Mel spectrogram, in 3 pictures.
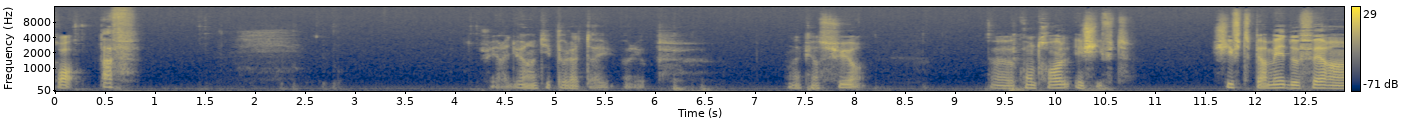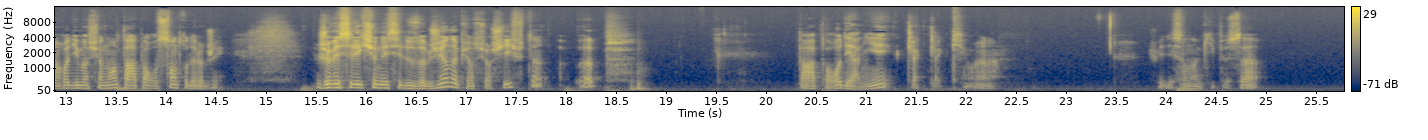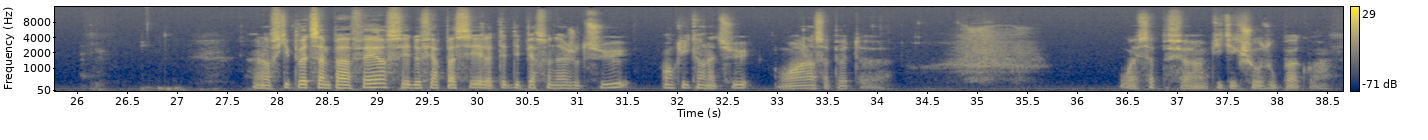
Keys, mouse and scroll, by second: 0.2 shift+click, 1.4 click, 2.2 click, 2.7 click, 4.1 click, 5.4-13.6 shift+drag, 15.4 shift+click, 16.6 click, 17.7 click, 18.1 shift+click, 19.6 click, 20.5 click, 21.2 click, 21.5 click, 24.1-26.3 ctrl+drag, 26.8 KP_Subtract, 28.2 click, 28.7 click, 32.2 click, 33.9 click, 36.7-37.8 drag.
